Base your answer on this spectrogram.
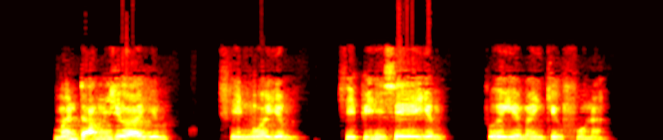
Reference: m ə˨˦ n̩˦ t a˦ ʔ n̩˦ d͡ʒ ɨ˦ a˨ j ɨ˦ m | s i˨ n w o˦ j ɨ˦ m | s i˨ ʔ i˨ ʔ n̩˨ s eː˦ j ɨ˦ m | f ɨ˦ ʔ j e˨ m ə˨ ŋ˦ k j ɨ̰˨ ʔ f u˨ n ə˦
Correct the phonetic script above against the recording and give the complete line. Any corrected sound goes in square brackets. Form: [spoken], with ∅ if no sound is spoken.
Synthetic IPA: m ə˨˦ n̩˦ t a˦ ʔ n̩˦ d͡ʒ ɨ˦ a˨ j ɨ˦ m | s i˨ n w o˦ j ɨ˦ m | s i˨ [p] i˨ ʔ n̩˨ s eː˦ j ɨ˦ m | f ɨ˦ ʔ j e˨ m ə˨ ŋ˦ k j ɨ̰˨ ʔ f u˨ n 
